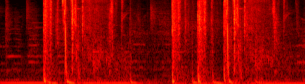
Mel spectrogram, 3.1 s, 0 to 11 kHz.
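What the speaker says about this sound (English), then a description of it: "Just shoot three enemies." Gunfire rings out in the Call of Duty Modern Warfare 3 video game as enemies are shot, with several bursts of sharp rapid shots in quick clusters over a steady game background, and no talking.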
